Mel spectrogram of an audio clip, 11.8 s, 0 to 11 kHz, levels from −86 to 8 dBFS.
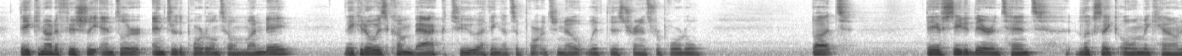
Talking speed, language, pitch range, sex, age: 185 wpm, English, 105-120 Hz, male, 20-39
